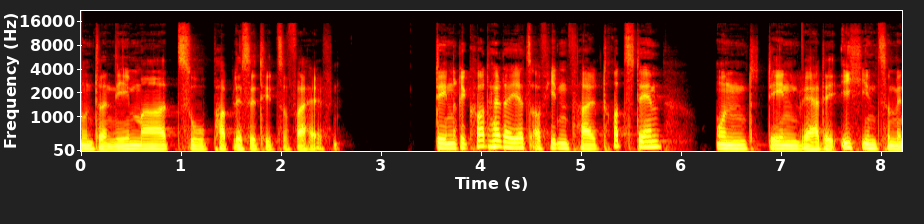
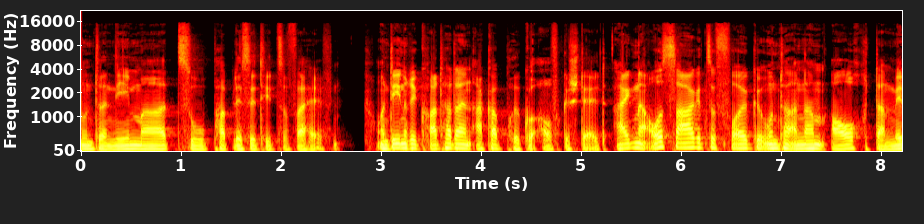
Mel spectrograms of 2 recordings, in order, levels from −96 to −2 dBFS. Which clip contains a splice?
second; 1 cut; at 2.8 s

